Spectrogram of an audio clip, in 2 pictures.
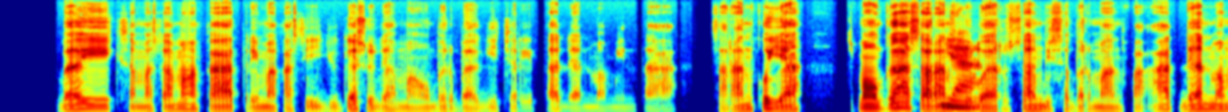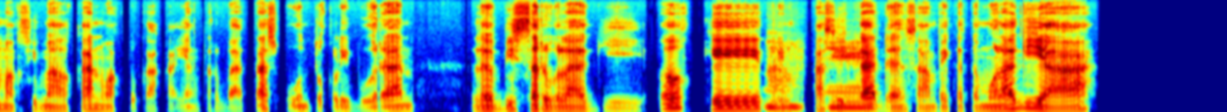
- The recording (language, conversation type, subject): Indonesian, advice, Bagaimana cara menikmati perjalanan singkat saat waktu saya terbatas?
- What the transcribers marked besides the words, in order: none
